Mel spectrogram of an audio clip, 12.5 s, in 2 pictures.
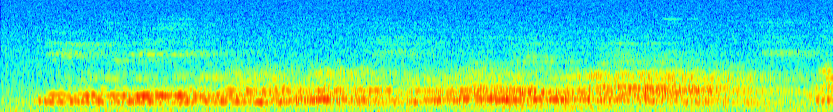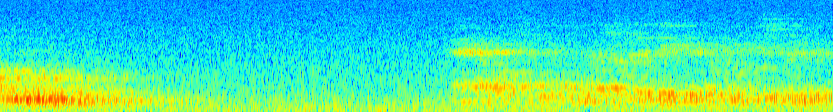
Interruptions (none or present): none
